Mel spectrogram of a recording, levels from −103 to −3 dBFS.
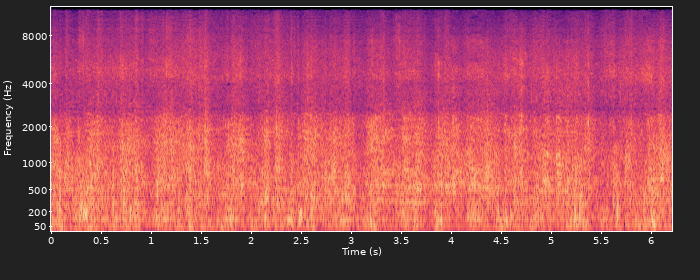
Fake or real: fake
